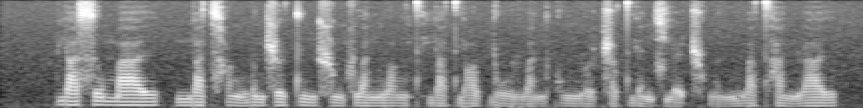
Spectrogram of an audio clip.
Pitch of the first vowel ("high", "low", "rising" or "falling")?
high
